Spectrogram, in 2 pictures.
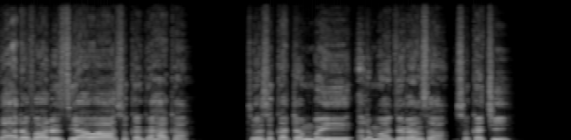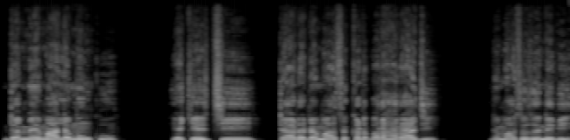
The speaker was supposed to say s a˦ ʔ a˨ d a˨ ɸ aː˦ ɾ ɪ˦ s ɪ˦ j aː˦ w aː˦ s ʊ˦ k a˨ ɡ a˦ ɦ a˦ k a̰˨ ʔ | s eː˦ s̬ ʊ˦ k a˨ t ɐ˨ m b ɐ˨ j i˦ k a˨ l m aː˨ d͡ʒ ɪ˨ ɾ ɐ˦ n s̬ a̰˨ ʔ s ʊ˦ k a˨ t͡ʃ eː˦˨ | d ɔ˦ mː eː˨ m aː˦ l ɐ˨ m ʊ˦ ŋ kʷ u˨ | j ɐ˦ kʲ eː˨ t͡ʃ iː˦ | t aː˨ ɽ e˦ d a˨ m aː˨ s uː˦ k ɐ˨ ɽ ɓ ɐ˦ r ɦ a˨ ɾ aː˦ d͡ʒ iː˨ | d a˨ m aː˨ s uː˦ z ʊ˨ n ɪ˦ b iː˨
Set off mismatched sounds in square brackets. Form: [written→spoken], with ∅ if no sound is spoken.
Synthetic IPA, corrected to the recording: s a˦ ʔ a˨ d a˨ ɸ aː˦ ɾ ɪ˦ s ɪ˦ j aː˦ w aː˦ s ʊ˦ k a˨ ɡ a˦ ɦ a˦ k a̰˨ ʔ | s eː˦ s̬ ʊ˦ k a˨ t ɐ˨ m b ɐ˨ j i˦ [k→ʔ] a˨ l m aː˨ d͡ʒ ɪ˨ ɾ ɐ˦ n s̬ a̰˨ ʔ s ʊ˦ k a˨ t͡ʃ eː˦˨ | d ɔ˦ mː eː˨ m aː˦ l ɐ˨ m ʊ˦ ŋ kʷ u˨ | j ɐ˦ kʲ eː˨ t͡ʃ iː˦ | t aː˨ ɽ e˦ d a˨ m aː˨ s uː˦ k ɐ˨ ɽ ɓ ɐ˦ r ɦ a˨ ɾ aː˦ d͡ʒ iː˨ | d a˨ m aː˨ s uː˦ z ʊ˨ n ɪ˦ b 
